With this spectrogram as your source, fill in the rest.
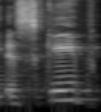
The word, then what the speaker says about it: ESC: Just think about the Escape Key.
